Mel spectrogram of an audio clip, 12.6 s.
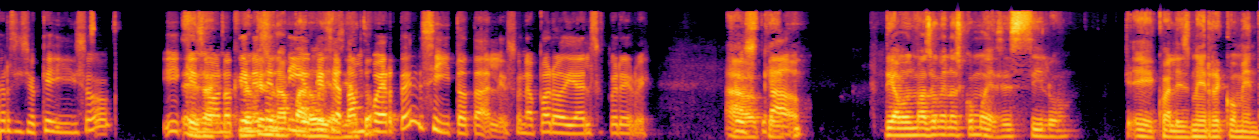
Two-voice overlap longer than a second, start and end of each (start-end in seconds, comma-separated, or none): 1.8-3.8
